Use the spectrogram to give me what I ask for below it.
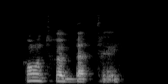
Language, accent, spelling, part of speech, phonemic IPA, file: French, Canada, contrebattrai, verb, /kɔ̃.tʁə.ba.tʁe/, LL-Q150 (fra)-contrebattrai.wav
- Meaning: first-person singular future of contrebattre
